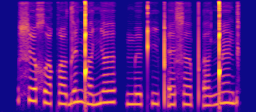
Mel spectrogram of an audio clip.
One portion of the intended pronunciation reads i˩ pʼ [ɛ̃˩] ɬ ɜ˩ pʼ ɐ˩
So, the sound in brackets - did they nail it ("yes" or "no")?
no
